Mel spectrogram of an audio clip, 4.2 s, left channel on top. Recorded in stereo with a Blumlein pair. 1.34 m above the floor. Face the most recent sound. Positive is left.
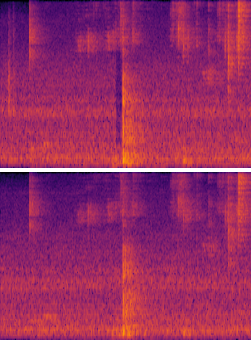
turn(degrees=15)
